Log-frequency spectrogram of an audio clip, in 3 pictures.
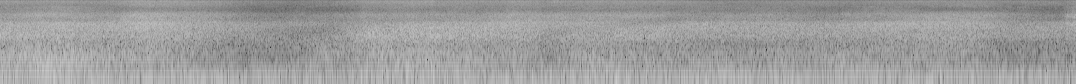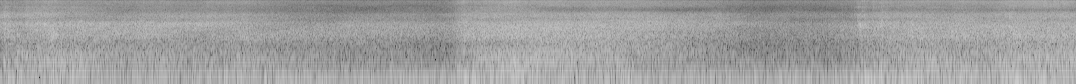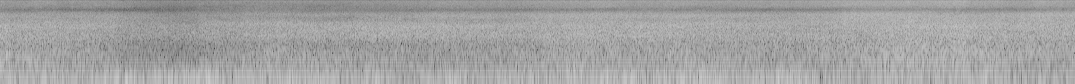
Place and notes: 旗津海水浴場, Kaoshiung City - Walking on the beach
Walking on the beach, Sound of the waves, Hot weather, Tourist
